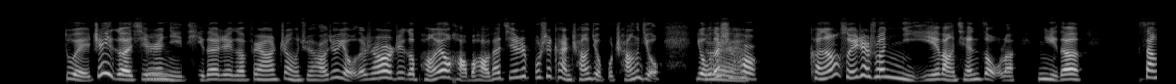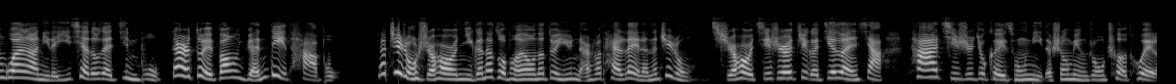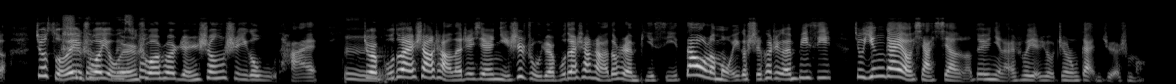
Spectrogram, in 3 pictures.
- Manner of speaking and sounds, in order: none
- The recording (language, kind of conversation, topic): Chinese, podcast, 你觉得什么样的人才算是真正的朋友？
